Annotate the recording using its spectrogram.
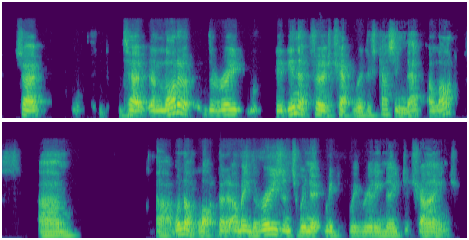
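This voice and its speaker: Against a quiet background, a man talks at a moderate pace with long, frequent pauses. His pitch is fairly high, with ordinary pitch variation. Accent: Australian. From Australia. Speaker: farmer and regenerative agriculture educator; regenerative agriculture educator. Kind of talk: webinar presentation. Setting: video call. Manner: halting. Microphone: video call.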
